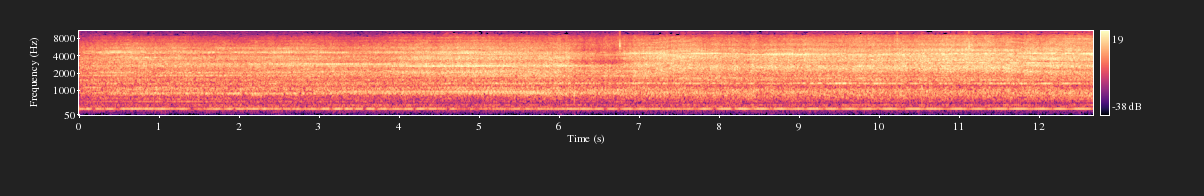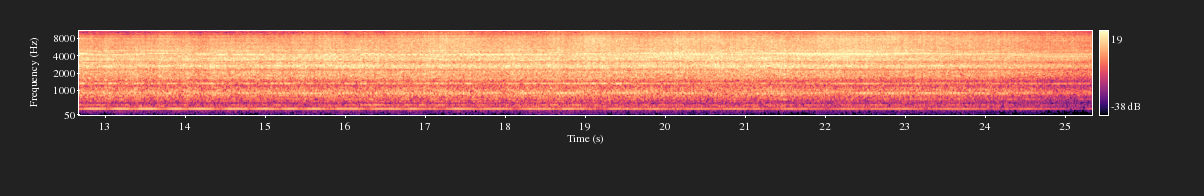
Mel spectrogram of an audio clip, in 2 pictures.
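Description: Boeing 777-200's twin Pratt & Whitney PW4000-series turbofans running at taxi power, a steady jet whine with a strong low hum, fading near the end.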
